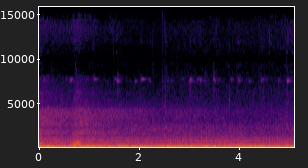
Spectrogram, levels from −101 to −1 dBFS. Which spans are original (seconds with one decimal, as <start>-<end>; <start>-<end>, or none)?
0.0-5.1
